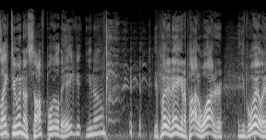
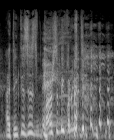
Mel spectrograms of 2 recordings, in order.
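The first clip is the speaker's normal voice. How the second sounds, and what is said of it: Put-on conquistador accent. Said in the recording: “Where's my conquistador accent?”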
